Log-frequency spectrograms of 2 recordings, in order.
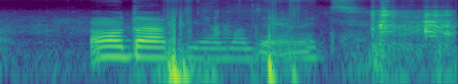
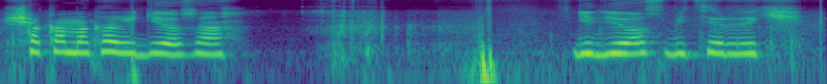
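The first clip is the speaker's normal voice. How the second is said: usual speaking voice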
